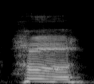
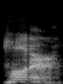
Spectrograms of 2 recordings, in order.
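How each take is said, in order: First: The vowel glides smoothly as one sound. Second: The vowel breaks into two separate parts. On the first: The speaker calls it right. "It's hair" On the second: The speaker calls it wrong. "most of us we say it like hair"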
